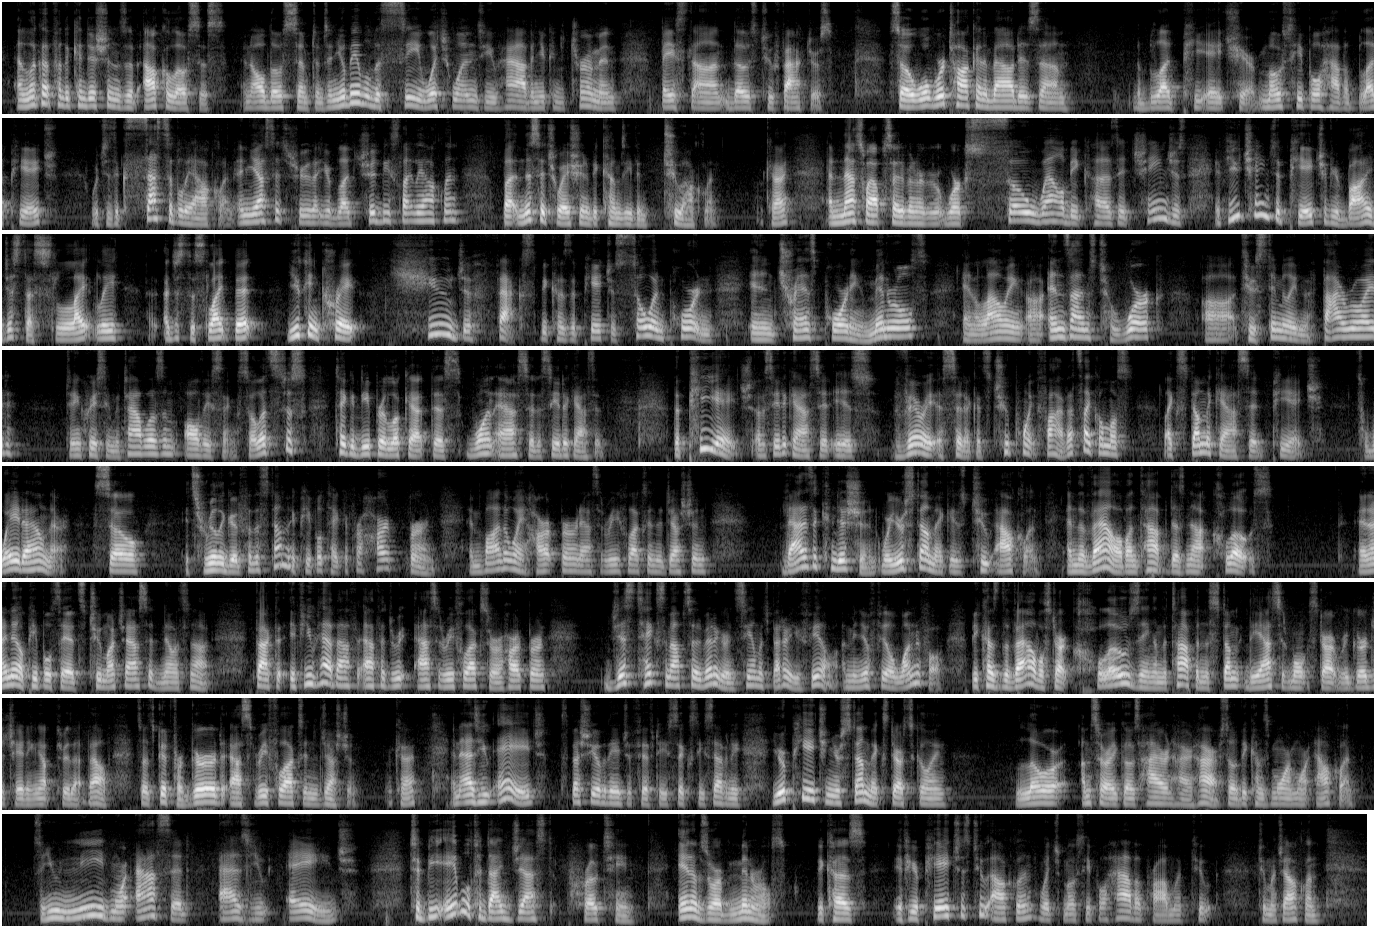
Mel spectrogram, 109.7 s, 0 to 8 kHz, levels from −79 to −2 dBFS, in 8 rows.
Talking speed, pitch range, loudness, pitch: 190 wpm, 115-155 Hz, -21 LUFS, 130 Hz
